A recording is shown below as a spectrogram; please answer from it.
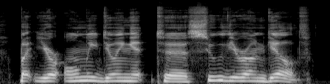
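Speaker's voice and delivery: plain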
